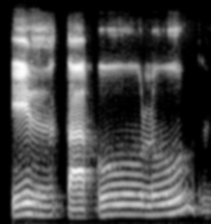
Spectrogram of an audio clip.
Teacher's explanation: dzal sukun bukan qalqalah, jangan dipantulkan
